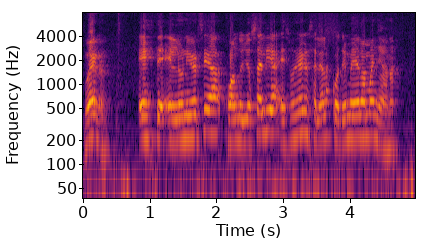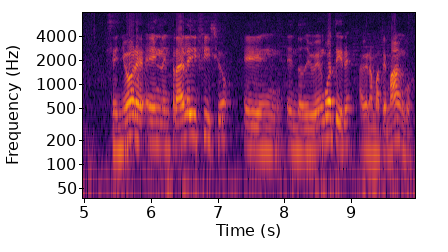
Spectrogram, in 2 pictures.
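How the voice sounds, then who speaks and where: Speaking very fast in a room with audible echo, a man uses a high pitch with ordinary pitch variation. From Venezuela (Caracas area). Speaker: podcast host. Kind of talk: casual chat.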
